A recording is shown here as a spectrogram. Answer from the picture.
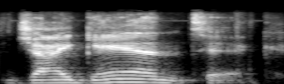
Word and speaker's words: gigantic: perfect gigantic letter c gigantic hollow which syllable did i emphasize gigantic well it's the second syllable this word has three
